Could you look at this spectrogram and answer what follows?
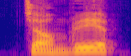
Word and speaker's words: ជំរាប: ในภาษาสันสกฤตและบาลี ส่วนคำว่า ชำราบ มาจากภาษาขอม ถ้าออกเสียงตามภาษาขอม จะออกเสียงว่า จ็อมเรียบ คำว่า จอมเรียบ มาจากคำว่า เจฺรียบ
